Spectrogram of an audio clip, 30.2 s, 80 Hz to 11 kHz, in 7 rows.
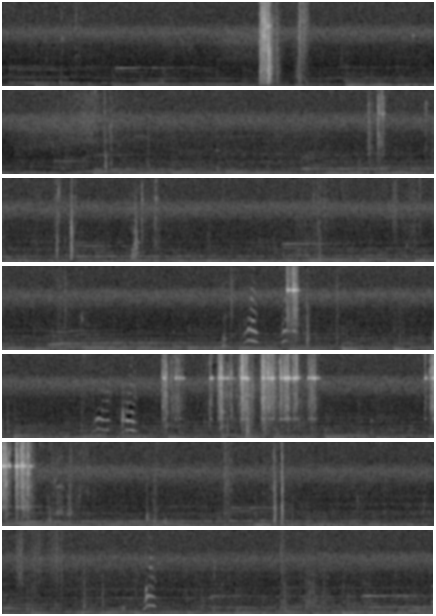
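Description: Background music with a steady beat and repeating bass pattern, with a few light sharp clicks now and then, the loudest about two and a half seconds in and a cluster about 19 to 22 seconds in.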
